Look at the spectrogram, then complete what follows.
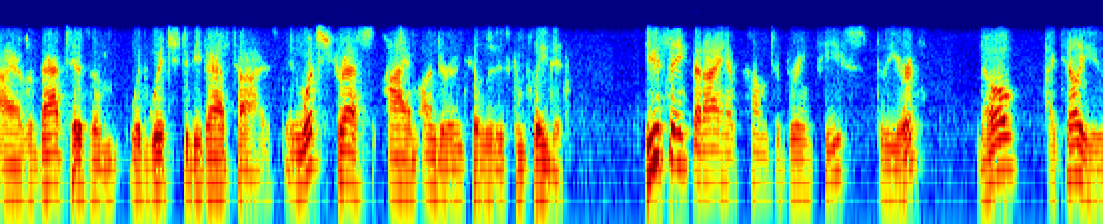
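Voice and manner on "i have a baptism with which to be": ordinary delivery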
